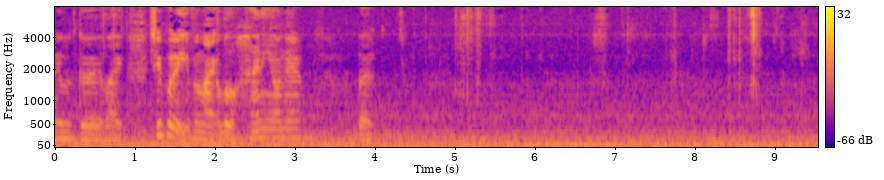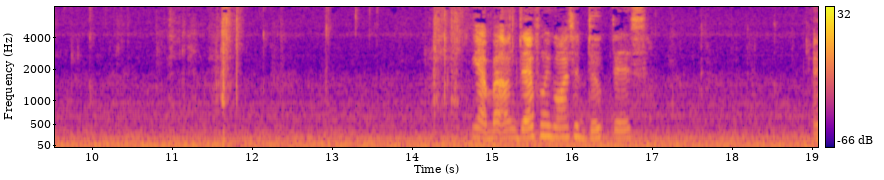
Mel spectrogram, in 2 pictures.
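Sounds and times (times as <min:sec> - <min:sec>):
low car rumble: 0:00.0 - 0:19.0
person chewing crunchy toast: 0:04.2 - 0:14.8.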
